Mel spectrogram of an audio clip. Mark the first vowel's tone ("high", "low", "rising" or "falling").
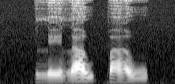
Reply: low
